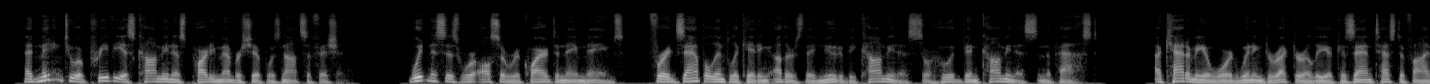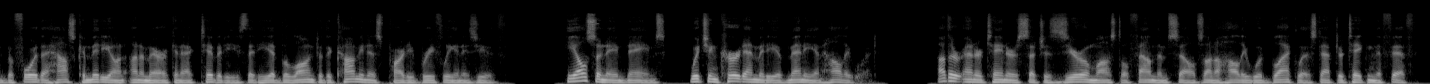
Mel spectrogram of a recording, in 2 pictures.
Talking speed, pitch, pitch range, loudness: 185 wpm, 95 Hz, 90-110 Hz, -28 LUFS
